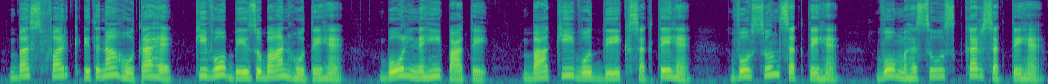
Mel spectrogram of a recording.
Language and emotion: Hindi, neutral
